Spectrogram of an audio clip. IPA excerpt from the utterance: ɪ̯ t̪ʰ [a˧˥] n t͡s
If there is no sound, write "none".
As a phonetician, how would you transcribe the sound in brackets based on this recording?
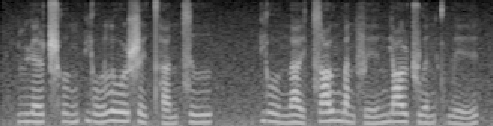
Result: a˧˥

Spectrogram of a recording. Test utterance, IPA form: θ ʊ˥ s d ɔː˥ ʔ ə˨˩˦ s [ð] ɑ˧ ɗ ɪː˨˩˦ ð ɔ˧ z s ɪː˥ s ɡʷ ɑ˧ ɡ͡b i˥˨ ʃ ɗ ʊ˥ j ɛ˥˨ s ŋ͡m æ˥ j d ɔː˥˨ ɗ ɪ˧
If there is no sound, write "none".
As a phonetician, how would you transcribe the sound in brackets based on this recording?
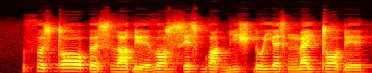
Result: ð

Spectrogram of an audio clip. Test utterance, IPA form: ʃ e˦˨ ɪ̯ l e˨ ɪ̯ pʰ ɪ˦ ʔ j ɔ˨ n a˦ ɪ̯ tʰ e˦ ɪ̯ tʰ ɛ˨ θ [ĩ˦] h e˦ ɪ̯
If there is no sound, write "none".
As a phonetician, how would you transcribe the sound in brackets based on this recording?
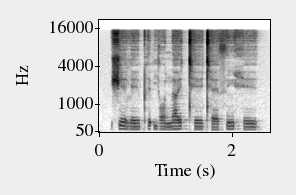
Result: ĩ˦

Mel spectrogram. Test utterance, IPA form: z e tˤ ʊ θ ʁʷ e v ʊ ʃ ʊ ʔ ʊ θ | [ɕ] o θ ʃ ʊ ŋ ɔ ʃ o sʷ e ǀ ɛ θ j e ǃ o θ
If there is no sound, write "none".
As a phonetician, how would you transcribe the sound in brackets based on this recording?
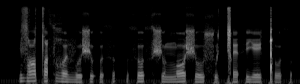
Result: θ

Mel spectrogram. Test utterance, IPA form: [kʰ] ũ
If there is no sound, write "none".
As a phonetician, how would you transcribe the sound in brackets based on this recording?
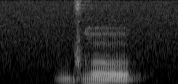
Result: ɡʱ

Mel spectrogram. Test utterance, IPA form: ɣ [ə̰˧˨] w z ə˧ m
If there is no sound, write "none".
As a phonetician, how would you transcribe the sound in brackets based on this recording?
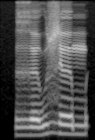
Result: ə˨˦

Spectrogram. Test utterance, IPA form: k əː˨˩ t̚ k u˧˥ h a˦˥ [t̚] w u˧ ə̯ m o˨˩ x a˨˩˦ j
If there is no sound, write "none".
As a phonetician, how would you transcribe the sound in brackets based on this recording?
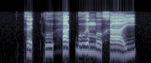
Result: k̚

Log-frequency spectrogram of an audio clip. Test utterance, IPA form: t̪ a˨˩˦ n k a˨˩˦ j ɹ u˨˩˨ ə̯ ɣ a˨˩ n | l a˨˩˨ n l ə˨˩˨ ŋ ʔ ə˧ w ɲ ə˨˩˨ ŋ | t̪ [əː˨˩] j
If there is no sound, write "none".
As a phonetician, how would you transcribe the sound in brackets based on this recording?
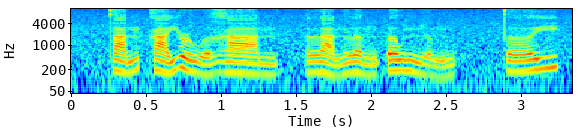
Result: əː˧˥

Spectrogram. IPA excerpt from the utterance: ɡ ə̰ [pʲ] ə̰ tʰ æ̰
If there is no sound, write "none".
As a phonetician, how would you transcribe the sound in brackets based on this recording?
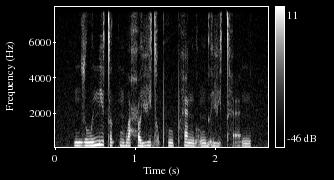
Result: vʲ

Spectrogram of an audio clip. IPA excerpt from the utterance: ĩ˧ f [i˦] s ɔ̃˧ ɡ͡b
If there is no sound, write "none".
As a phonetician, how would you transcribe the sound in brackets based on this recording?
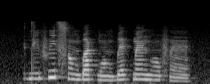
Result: ĩ˦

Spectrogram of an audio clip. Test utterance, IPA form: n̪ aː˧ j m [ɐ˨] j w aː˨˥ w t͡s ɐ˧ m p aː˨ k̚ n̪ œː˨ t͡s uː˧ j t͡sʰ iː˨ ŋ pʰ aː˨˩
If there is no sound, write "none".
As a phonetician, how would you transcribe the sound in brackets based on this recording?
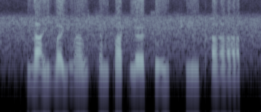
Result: ɐ˨˧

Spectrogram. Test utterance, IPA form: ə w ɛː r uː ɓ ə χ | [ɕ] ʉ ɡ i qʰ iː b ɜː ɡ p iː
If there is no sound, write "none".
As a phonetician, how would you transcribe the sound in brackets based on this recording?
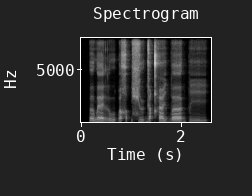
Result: ɕ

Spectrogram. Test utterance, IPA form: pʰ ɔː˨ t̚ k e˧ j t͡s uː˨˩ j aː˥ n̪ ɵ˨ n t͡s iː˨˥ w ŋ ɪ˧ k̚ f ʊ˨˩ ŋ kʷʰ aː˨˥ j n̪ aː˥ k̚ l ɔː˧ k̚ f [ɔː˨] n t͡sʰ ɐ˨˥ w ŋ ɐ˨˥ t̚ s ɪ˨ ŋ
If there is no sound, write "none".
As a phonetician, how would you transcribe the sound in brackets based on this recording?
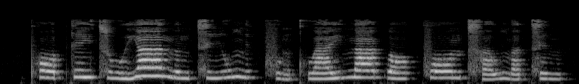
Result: ɔː˥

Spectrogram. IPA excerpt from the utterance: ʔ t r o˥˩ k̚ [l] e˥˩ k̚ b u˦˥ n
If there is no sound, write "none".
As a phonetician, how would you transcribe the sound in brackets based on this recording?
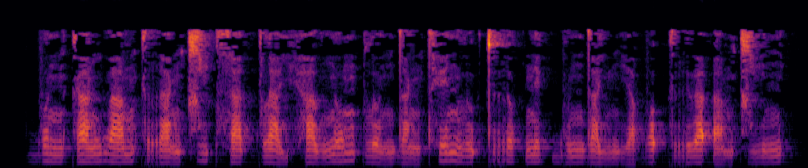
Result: n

